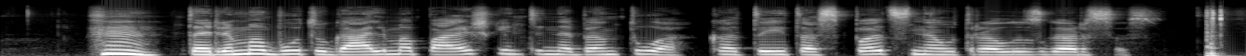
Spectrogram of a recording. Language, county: Lithuanian, Vilnius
